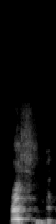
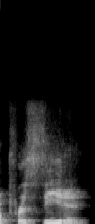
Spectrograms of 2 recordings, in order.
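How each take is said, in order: First: "Precedent" stressed on the first syllable, PRESS-ih-dent; standard pronunciation. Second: "precedent" stressed on the second syllable, pruh-SEE-dent; alternative pronunciation. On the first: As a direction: bring "Precedent" back to short PRESS at the front. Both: Shown as a demonstration. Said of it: "Or like a precedent".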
